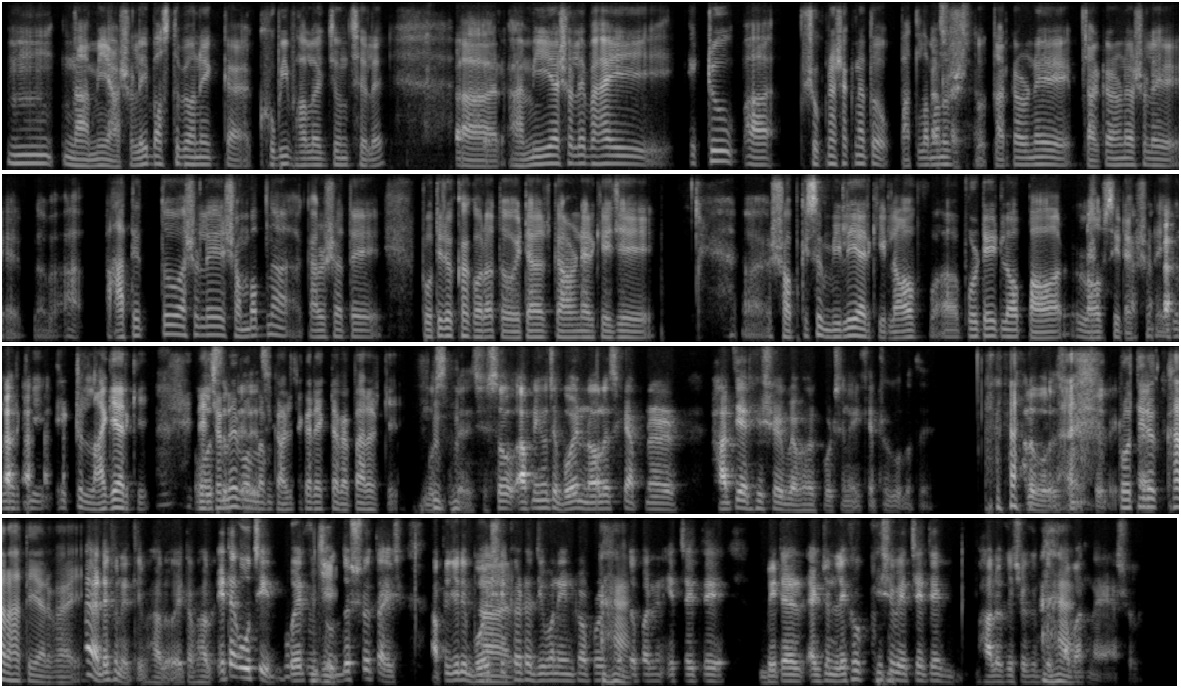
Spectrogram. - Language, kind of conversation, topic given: Bengali, unstructured, তোমার মতে, মানব ইতিহাসের সবচেয়ে বড় আবিষ্কার কোনটি?
- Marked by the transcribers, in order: in English: "ল অফ আ ফর্টি এইট ল অফ পাওয়ার, ল অফ সেডাকশন"; laugh; in English: "সো"; in English: "নোলেজ"; laugh; in English: "অ্যাকচুয়ালি"; in English: "ডেফিনিটলি"; in English: "ইনকর্পোরেট"; in English: "বেটার"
